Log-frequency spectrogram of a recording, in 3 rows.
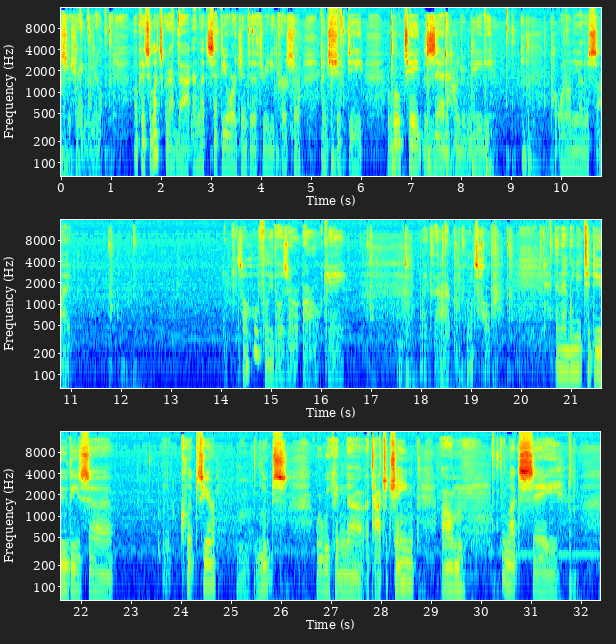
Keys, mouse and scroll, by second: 0.1 alt+a, 0.4 shift+middle click, 0.8 click, 2.1 click, 4.4 shift+middle click, 5.4 shift+d, 6.7 r, 9.4 alt+a, 9.7-12.0 scroll down 3, 10.1 middle click, 12.0-12.4 scroll up 3, 12.3 middle click, 17.7 ctrl+s, 18.0-18.5 scroll down 4, 18.5 shift+middle click, 18.8 middle click, 31.8 KP_1.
